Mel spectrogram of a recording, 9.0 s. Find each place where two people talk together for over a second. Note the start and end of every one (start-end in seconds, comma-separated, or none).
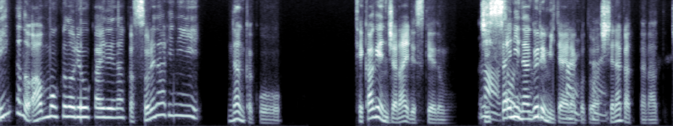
6.4-8.2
